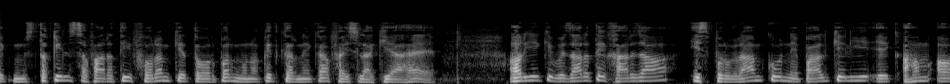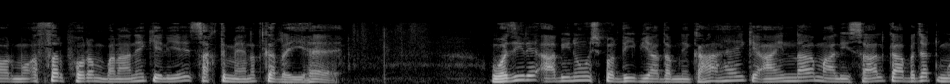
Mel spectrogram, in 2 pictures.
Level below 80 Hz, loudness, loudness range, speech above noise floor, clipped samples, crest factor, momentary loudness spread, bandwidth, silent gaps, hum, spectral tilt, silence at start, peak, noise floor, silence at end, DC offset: -66 dBFS; -28 LUFS; 2 LU; 26 dB; under 0.1%; 22 dB; 5 LU; 7.8 kHz; none; none; -6 dB/octave; 0 s; -6 dBFS; -53 dBFS; 0 s; under 0.1%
